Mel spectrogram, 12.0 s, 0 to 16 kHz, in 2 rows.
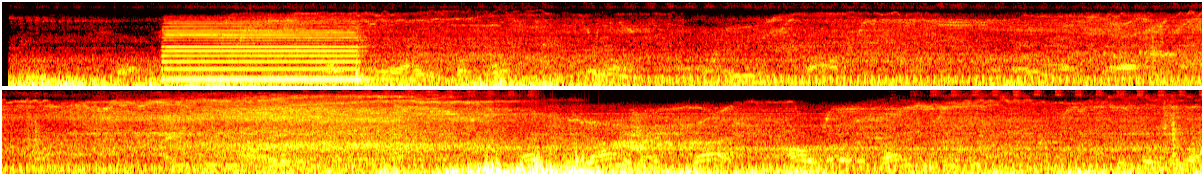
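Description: A steady start horn tone sounds for about a second near the beginning, and then 1/10-scale RC touring cars run around the track, their whine swelling and sweeping as they pass. A low rumble, the loudest sound, comes about eight seconds in.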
